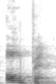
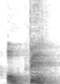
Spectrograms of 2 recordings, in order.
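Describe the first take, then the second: First: The stress is on the first syllable. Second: The stress is on the second syllable. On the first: The speaker calls it right. "we're saying open" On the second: The speaker calls it wrong. "not open"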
